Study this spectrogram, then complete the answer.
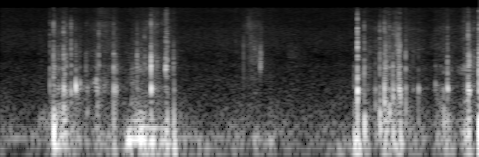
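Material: Plastic.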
